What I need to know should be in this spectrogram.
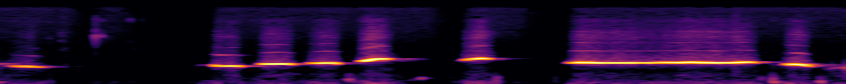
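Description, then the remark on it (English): A person whistles a short melodic tune: a few quick rising notes, then a long sustained tone and a final dip, clear and fairly loud with no talking. “That's quite impressive, though, because I can't whistle.”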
